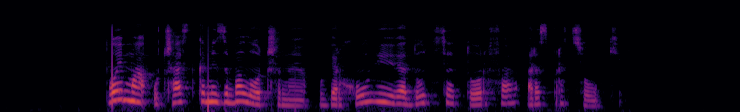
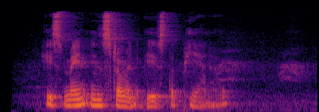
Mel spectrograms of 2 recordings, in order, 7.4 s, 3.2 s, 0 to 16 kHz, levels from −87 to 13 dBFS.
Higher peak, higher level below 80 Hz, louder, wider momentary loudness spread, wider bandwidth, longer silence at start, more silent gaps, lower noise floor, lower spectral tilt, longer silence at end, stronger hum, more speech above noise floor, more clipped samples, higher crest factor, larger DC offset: second, -22 dBFS vs -10 dBFS; second, -76 dBFS vs -60 dBFS; second, -41 LUFS vs -28 LUFS; first, 16 LU vs 13 LU; second, 8 kHz vs 11.5 kHz; first, 1.1 s vs 0.4 s; neither; first, under -90 dBFS vs -54 dBFS; about the same, -5 dB/octave vs -5 dB/octave; first, 1.25 s vs 0.2 s; neither; first, over 49 dB vs 26 dB; neither; about the same, 22 dB vs 20 dB; neither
